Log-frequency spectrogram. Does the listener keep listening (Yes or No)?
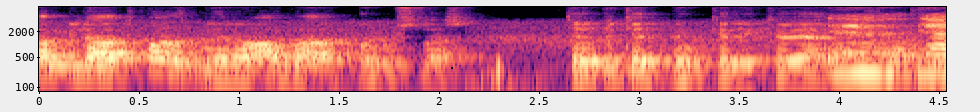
No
